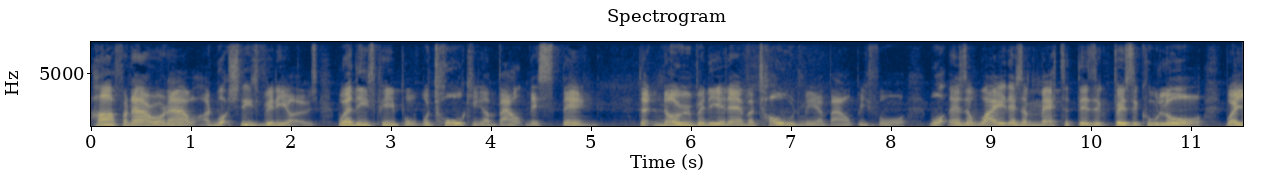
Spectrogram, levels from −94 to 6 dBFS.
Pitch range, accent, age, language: 145-185 Hz, British, 30-49, English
